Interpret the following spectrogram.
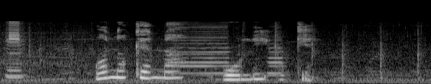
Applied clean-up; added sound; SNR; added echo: none; Motor vehicle (road); 11 dB; none.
